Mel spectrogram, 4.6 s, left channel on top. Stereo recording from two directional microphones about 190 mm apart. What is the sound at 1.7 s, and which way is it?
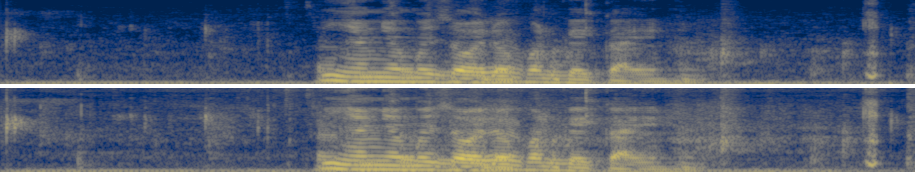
Speech, centre (ahead or behind).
